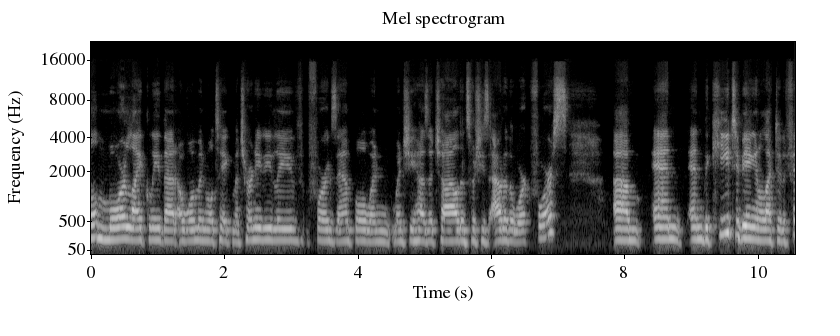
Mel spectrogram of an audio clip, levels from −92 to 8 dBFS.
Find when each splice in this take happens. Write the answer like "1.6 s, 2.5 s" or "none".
none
